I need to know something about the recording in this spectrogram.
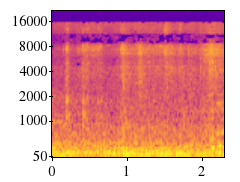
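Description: Faint scratching of a felt-tip pen writing a short label on paper.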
